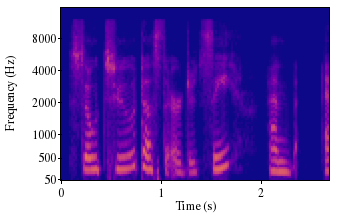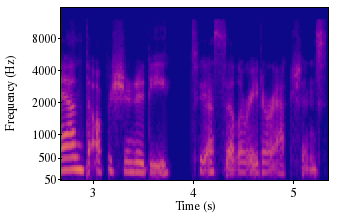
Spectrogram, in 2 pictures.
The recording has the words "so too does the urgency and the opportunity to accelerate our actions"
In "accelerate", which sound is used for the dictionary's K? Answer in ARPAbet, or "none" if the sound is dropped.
none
